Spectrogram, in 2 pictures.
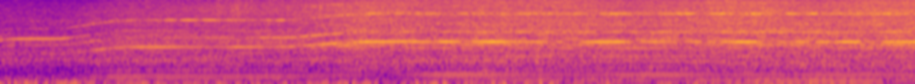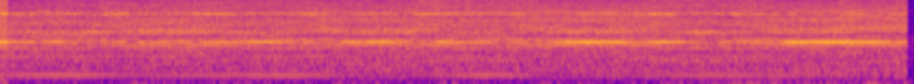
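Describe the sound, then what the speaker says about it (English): A GROWORT cordless electric leaf blower runs steadily and loudly close by, its whine rising as it spins up in the first seconds and then holding a constant high-pitched roar. "As you saw, this leaf blower has a lot of power."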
